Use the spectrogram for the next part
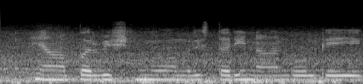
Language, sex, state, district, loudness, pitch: Hindi, female, Delhi, New Delhi, -15 LUFS, 205 Hz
